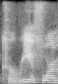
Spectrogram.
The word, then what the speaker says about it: choreiform: So, as common with Huntington's, the patient was having choreiform movements, which are like these like jerky, erratic movements that almost look kind of like dancing.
